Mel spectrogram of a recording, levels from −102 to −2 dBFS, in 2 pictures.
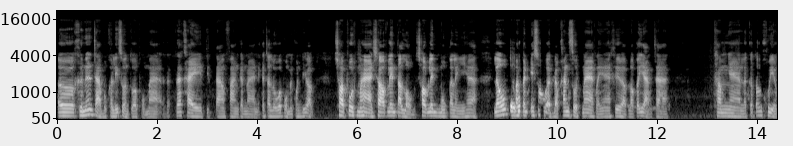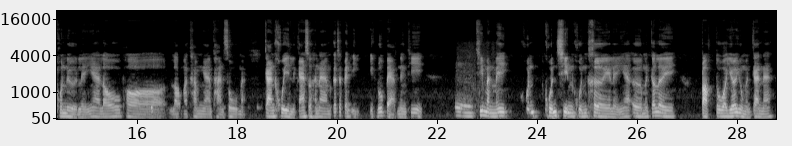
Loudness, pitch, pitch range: -30 LUFS, 115 Hz, 105-130 Hz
